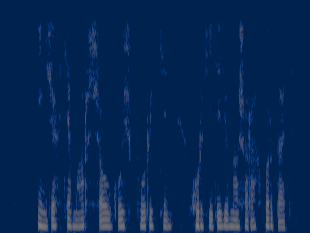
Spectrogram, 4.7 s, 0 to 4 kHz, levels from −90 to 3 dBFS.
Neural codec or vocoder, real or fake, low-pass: none; real; 3.6 kHz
